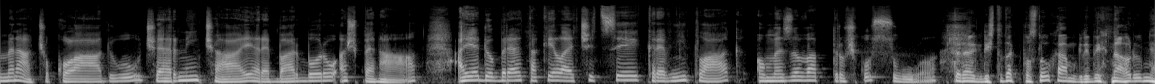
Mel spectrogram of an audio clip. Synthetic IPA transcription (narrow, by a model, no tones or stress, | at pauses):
amɛnaːt͡ʃo̞ko̞laːdut͡ʃɛɾniːt͡ʃajɾɛbaɾboɾuʔaʃpɛna̰ːt̪ʔajɛdo̞bɾɛːt̪akɪlɛːt͡ʃɪt̪sɪkɾɛvɲiːt̪lakʔo̞mɛzo̞vat̪ːɾo̞ʃkusuːlt̪ɛɾaːɡdɪʃt̪ot̪ak̚poslowxaːmɡdɪbɪxnaːɦodowmɲɛ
